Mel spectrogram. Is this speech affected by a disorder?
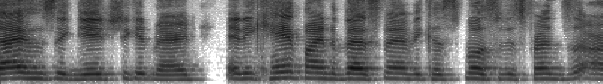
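Yes: Parkinson's disease; speech problems.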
